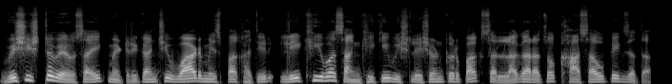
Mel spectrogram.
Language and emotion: Goan Konkani, neutral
